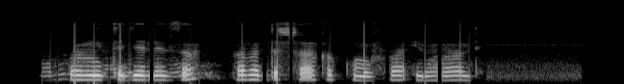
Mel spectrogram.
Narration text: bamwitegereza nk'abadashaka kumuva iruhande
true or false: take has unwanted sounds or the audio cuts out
false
